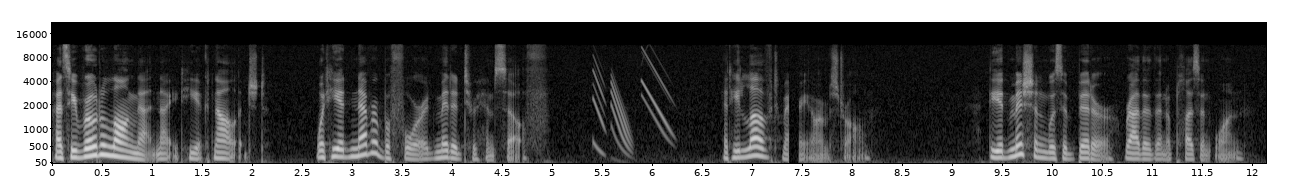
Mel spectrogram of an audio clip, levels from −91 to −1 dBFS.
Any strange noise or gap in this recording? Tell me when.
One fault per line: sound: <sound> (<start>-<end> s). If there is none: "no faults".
sound: chirp (5.4-6.3 s)
sound: dropout (7.4-7.5 s)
